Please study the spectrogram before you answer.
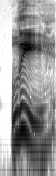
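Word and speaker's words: Leigh: Anyways, so I say Lee and she's like, okay. She's like a sorority girl. And then I see my cup, it's spelled L-E-I-G-H.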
